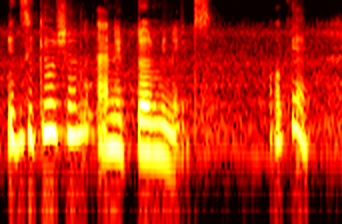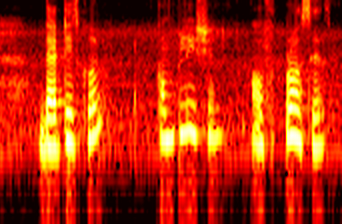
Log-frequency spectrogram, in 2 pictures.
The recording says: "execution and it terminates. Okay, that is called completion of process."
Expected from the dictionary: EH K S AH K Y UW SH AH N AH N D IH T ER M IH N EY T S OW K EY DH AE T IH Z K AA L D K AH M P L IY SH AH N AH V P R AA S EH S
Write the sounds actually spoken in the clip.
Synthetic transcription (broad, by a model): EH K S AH K Y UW SH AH N AH N D IH T ER M IH N EY T S OW K EY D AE T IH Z K AA L D K AH M P L IY SH AH N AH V P R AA S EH S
